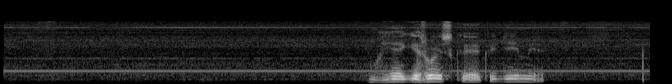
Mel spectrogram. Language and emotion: Russian, sad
